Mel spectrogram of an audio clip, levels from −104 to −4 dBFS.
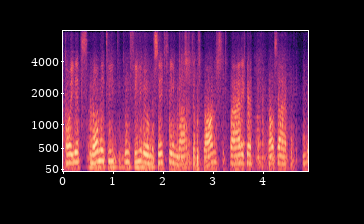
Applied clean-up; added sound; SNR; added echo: neural mask model RNNoise.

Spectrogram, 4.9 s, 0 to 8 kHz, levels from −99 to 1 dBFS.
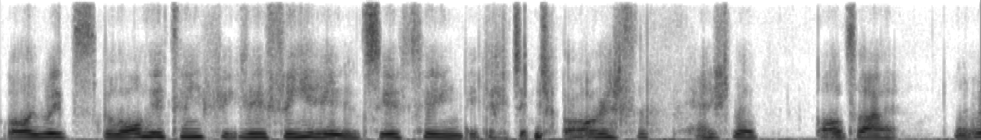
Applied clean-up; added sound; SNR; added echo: neural diffusion model UNIVERSE++.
